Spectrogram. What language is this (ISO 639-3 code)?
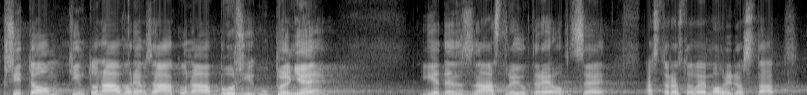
ces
